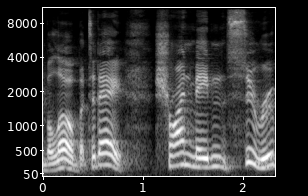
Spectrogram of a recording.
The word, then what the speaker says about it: Tsuru: but today shrine maiden suru because the t is silent and in a world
